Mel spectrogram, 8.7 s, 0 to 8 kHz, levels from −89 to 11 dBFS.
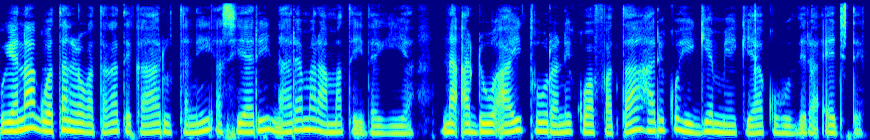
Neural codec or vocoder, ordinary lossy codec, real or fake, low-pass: none; AAC, 48 kbps; real; 7.2 kHz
